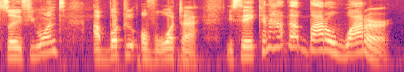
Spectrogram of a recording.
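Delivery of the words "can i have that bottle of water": very high, put-on local accent held throughout. Speaker explains how to ask for water so locals understand: imitating the locals' accent. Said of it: "you have got to learn their accent".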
